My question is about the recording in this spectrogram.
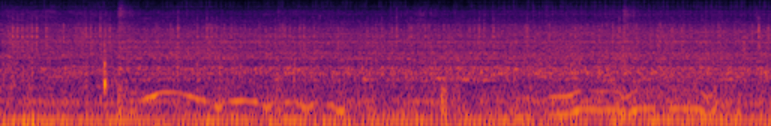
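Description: Motor-driven potter's wheel spinning steadily, its drive giving off a low, even hum while clay is thrown on it.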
